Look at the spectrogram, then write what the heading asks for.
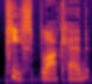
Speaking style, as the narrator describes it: said angrily

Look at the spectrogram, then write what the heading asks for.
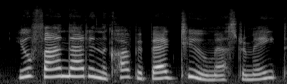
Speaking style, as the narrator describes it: said Jack coolly

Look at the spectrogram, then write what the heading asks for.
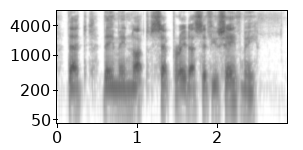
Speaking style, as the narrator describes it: murmured the dying man

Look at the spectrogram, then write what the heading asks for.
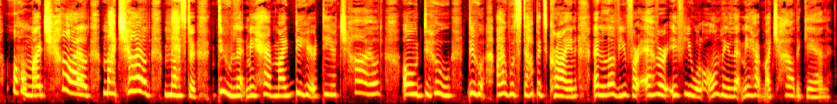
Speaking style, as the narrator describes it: she cried

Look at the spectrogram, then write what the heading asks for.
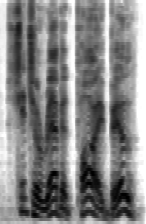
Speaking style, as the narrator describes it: exclaimed that young gentleman

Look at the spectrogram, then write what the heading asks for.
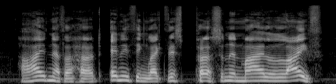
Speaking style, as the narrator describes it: exclaimed Miss Murdstone

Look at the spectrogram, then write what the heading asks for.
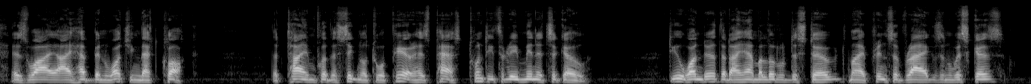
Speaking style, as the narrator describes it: concluded the young man bitterly

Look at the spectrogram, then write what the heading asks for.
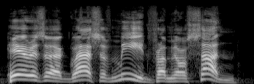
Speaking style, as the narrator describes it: he shouted the same thing again, and yet again

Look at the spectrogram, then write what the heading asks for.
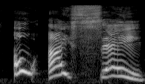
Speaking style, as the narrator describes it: cried Curly

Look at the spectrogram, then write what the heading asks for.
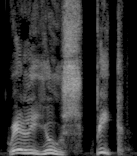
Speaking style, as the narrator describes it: thundered the Jew

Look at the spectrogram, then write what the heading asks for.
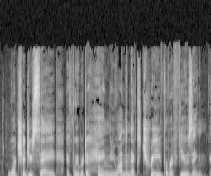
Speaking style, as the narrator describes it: exclaimed the captain

